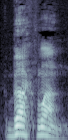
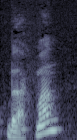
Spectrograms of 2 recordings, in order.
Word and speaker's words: Брахман: К этому времени уже различаем, это и Сыркин предлагает делать, Брахма с маленькой буквы с ударением, Брахман с ударением на последний слог, Брахман, средний род, это вот этот безначальный высшее бытие, и Брахма ударением на первый слог, мужской род, это Бог-творец.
